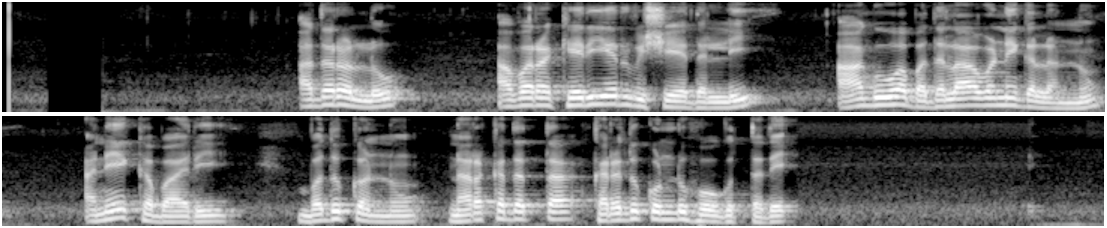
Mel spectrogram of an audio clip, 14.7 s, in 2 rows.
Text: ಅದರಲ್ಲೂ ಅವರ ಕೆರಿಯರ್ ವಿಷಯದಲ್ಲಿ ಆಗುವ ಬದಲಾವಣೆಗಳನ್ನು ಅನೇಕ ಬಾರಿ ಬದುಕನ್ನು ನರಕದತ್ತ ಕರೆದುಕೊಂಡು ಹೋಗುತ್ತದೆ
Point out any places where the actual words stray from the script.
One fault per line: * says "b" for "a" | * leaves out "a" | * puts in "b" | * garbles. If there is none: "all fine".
all fine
